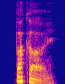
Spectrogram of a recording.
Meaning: 1. Any of several species of trees of the genus Aesculus 2. Any of several species of trees of the genus Aesculus.: Aesculus hippocastanum (horse chestnut)
- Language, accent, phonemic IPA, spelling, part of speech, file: English, Australia, /ˈbʌkaɪ/, buckeye, noun, En-au-buckeye.ogg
